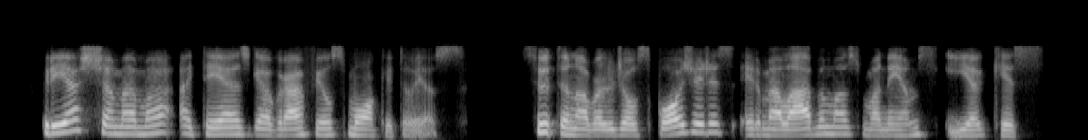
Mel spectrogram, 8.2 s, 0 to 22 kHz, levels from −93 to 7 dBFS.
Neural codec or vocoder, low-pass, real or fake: codec, 16 kHz in and 24 kHz out, 0.9 kbps, LongCat-Audio-Codec, fine tuned four codebook decoder; 5.4 kHz; fake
